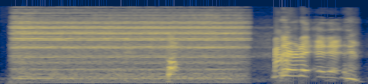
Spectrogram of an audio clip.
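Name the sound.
bell ringing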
